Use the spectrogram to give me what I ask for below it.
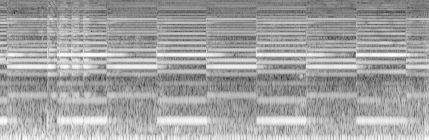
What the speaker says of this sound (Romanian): Fă-mă loc la ambulanță să treacă.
